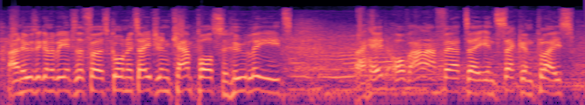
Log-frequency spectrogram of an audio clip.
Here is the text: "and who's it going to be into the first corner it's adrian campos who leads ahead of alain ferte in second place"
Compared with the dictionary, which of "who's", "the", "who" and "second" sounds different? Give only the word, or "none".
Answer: none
